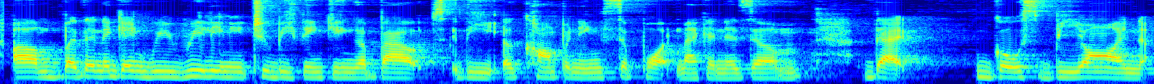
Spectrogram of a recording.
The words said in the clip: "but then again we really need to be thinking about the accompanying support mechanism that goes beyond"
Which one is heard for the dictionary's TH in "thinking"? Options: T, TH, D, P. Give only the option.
TH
